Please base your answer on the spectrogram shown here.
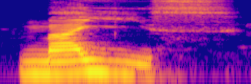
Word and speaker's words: maïs: So placed over the second vowel when two vowel sounds are next to each other, and both should be pronounced separately. For example, Noël, maïs. We hear a difference between the A sound and the I sound.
